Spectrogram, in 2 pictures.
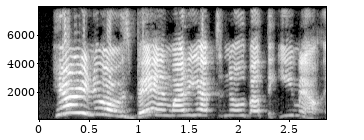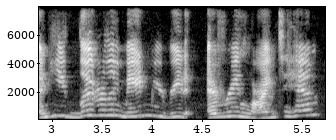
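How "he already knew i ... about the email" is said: loud, high, exasperated; worked-up venting; indignant rant. Real, not acted. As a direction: protest it in raised pitch. Indignant rant about the agent.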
